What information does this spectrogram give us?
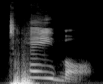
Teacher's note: We know that that t has to be aspirated.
